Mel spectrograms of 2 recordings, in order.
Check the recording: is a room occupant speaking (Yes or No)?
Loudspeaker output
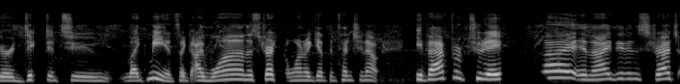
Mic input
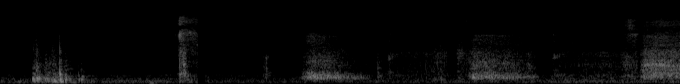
No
